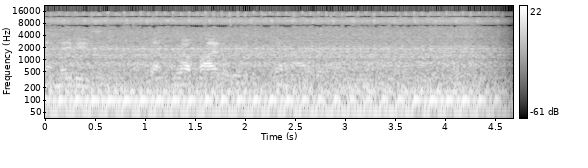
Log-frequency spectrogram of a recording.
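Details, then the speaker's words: 1986 Ford F-150 Lariat, 302 V8, 70-some thousand original miles, run again after sitting about 15 years and getting a new high-pressure fuel pump, tank drained and flushed, likely still on some old gas: even, deep idle with a steady low pulse, no misses or knocks. "but pretty nice to hear it run again yeah yeah it's uh probably still running on some of the old gas"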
